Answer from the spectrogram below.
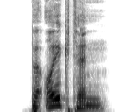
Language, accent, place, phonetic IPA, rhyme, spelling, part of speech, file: German, Germany, Berlin, [bəˈʔɔɪ̯ktn̩], -ɔɪ̯ktn̩, beäugten, adjective / verb, De-beäugten.ogg
- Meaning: inflection of beäugen: 1. first/third-person plural preterite 2. first/third-person plural subjunctive II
